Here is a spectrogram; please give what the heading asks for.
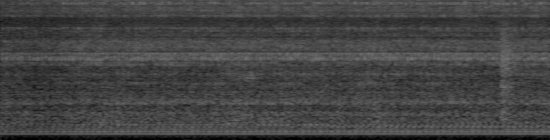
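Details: Aqua Japan washing machine after spin-dryer motor repair (dryer had not been spinning): spin motor holds a smooth, even low hum with no knocking or scraping under load; normal spin cycle.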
